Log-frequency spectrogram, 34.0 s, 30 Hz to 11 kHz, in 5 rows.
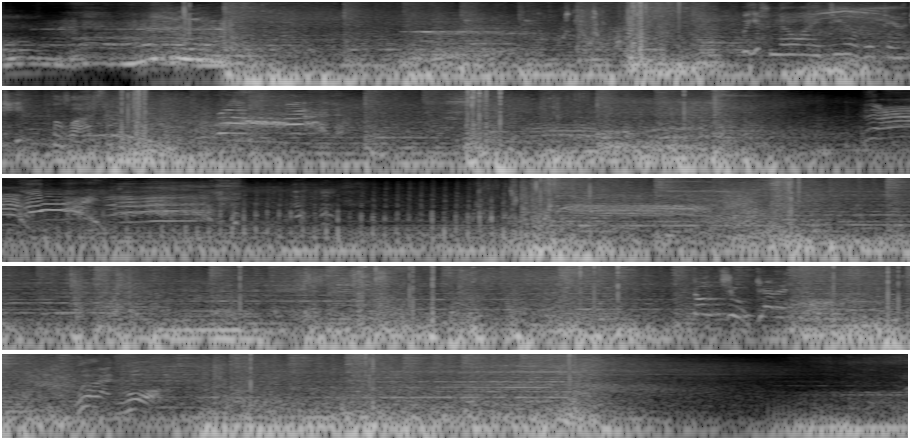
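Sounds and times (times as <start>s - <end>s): trailer music: 0.0s - 13.5s, 15.4s - 34.0s
sharp booming hits: 4.5s - 5.6s, 7.5s - 8.4s
man and woman yelling and cheering: 13.2s - 15.2s
helicopter rotor chopping: 14.4s - 31.8s.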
